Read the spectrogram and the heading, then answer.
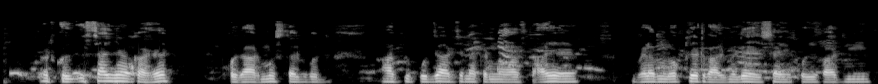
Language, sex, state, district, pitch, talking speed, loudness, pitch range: Rajasthani, male, Rajasthan, Nagaur, 130 Hz, 135 wpm, -17 LUFS, 120-140 Hz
